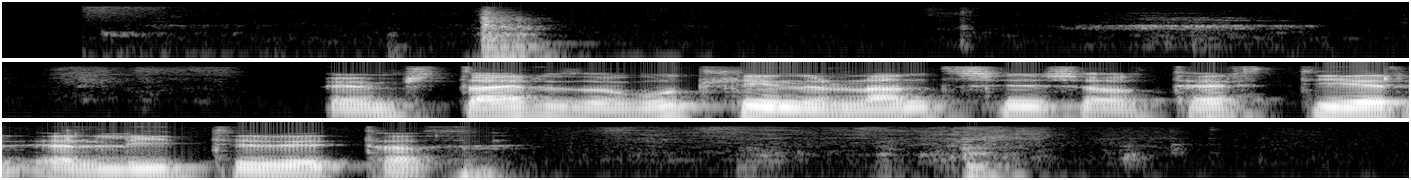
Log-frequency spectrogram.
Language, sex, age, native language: Icelandic, male, 70-79, Icelandic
